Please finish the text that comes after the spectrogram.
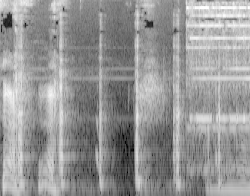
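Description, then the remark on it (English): A telephone bell starts ringing loudly and steadily in the second half, after a few bursts of voices and laughter, and keeps ringing to the end. “answer the phone.”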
